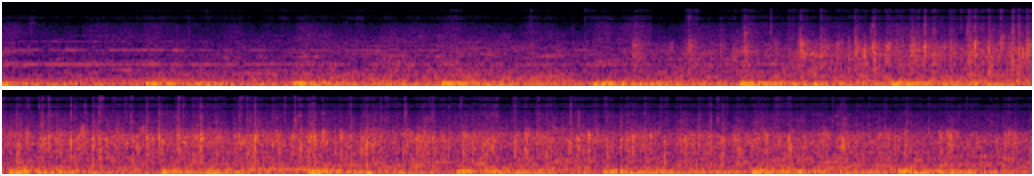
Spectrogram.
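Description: A processional band playing, with heavy drum beats, and a crowd breaking into applause about three seconds in.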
